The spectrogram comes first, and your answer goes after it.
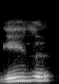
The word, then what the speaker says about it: Giza: i remember yeah and the uh pyramids of giza did i say it right giza yes sir and you've been there i have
